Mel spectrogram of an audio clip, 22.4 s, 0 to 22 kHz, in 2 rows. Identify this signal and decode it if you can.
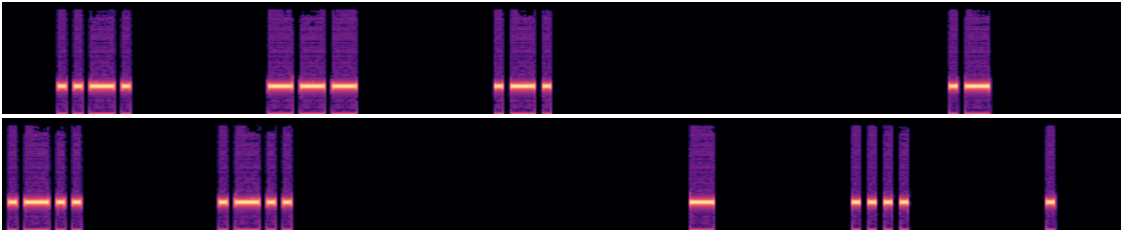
Morse code, heard as a keyed tone, about 15 wpm, spaced as for 5 wpm, 1000 Hz. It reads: FOR ALL THE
